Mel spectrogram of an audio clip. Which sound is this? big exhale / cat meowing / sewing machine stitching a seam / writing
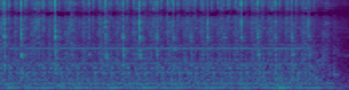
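sewing machine stitching a seam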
